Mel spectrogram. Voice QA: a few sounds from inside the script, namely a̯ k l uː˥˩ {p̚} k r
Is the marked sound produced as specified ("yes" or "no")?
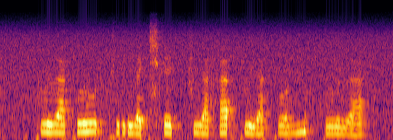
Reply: no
